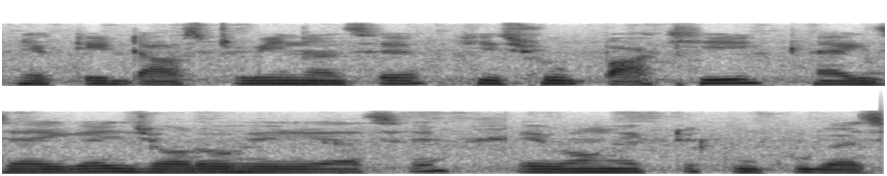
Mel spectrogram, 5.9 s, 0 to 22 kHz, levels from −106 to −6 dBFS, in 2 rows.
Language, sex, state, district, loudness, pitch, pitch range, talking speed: Bengali, male, West Bengal, North 24 Parganas, -24 LUFS, 125 Hz, 120-135 Hz, 155 wpm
